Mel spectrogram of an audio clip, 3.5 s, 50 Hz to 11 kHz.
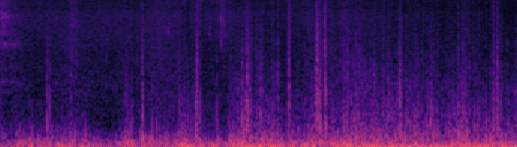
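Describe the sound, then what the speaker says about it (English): Strong wind buffets a Sony FDR-X3000 action camera's microphone in loud, continuous rumbling gusts, with light rustling on top. "It's extremely windy, but it's beautiful."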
